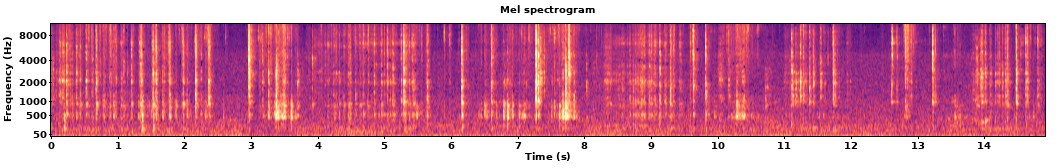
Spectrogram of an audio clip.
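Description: A utility knife blade scrapes a hand-sized solid orange bar of soap, peeling off yellow curls. It makes a quiet run of dry, crisp scratching and crackling ticks with bright, papery texture and a few louder snaps. Each sound stops almost at once.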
